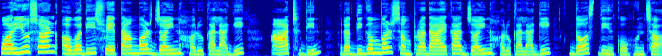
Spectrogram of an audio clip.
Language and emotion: Nepali, neutral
